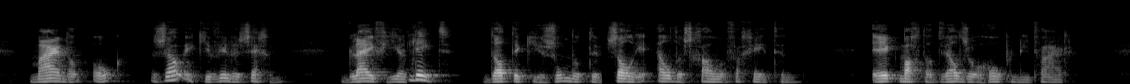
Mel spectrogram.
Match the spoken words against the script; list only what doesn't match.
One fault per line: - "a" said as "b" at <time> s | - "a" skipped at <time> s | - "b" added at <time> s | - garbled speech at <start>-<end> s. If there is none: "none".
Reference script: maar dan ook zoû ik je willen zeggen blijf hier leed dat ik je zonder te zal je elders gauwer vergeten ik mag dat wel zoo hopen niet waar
none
